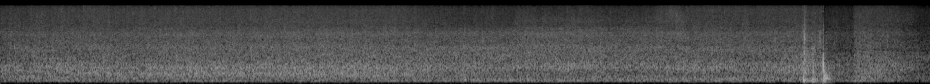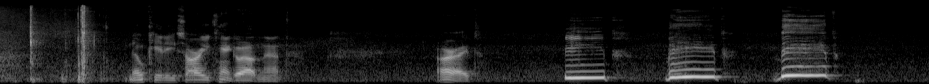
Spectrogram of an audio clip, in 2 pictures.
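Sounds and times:
heavy rain from Tropical Storm Bill in Texas: 0.0s - 9.6s
speech: 10.6s - 12.3s, 13.7s - 14.2s, 15.0s - 17.3s.

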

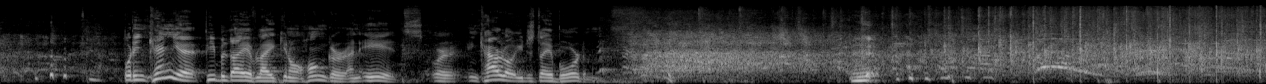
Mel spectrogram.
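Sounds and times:
laughter: 0.0s - 1.2s, 6.0s - 10.4s
speech: 0.4s - 6.9s, 8.5s - 10.1s
clapping: 8.2s - 12.6s.

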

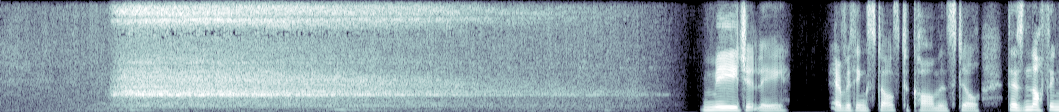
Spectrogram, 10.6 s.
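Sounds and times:
breathing in: 1.0s - 6.7s
speech: 7.0s - 10.5s.

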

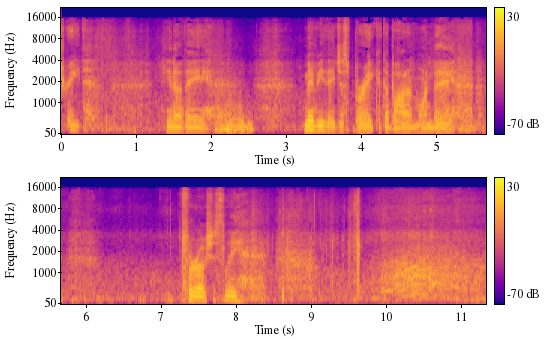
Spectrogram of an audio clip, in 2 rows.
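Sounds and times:
speech: 0.0s - 0.7s, 1.4s - 5.8s, 7.4s - 8.6s
four-wheel-drive car engine driving in snow at night: 9.6s - 11.3s.

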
